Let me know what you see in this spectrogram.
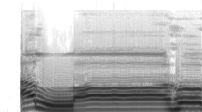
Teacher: সর্ব অবস্থায় নাকের বাসি থেকে গুন্নাহ করিয়া পড়িতে হয় তো এই হা তাসদিদওয়ালা মিমের সাথে তিন সেকেন্ড পরিমাণ গুন্নাহ করে ধরে রেখে পড়ব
